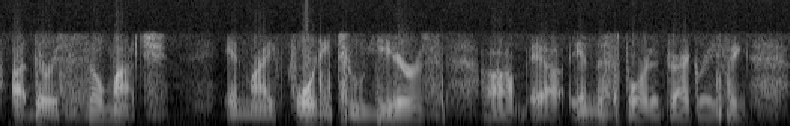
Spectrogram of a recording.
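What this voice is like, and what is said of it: Hoarse voice. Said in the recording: “my laryngitis”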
